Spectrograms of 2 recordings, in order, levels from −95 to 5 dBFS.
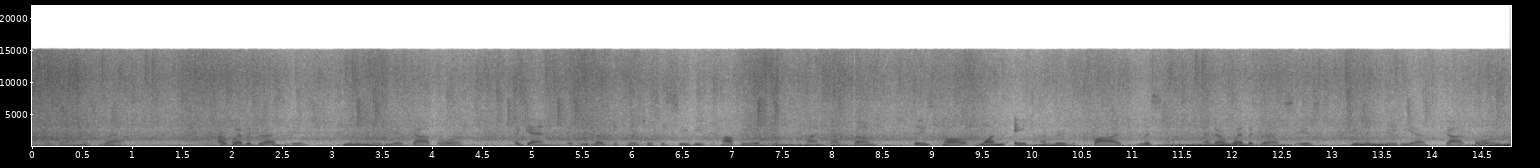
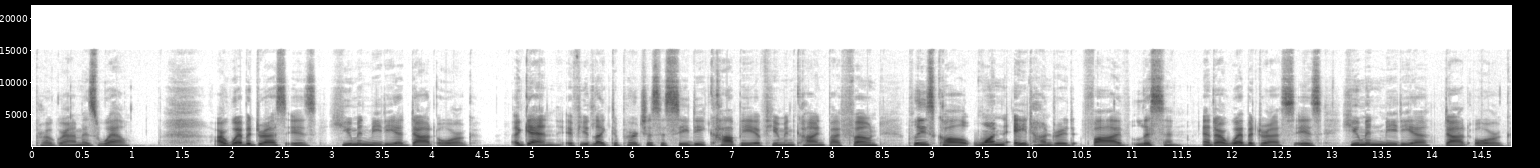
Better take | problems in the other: second | wind noise on the microphone; heavy; 4 dB above the speech

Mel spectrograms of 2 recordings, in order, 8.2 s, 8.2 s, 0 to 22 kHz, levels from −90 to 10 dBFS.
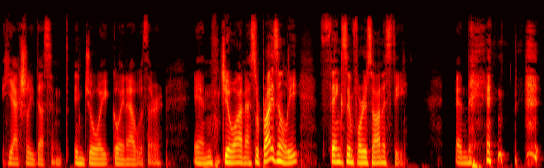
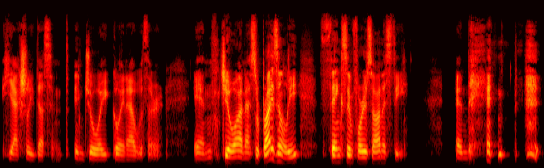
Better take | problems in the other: first | thin; very; fading below 350 Hz

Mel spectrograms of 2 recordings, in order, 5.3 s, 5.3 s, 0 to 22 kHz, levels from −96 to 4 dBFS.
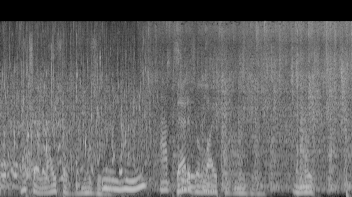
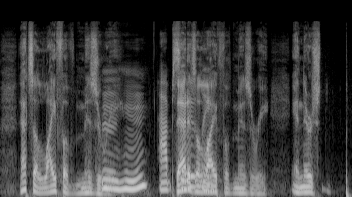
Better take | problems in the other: second | rain or running water; very loud; throughout; 4 dB above the speech

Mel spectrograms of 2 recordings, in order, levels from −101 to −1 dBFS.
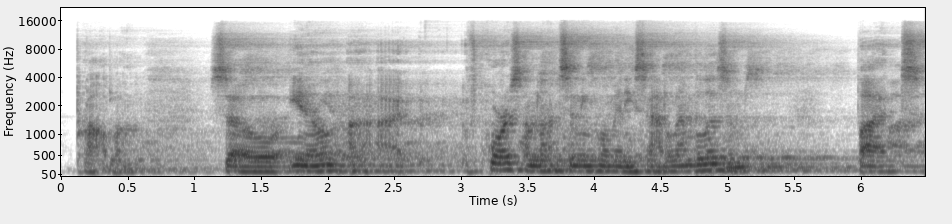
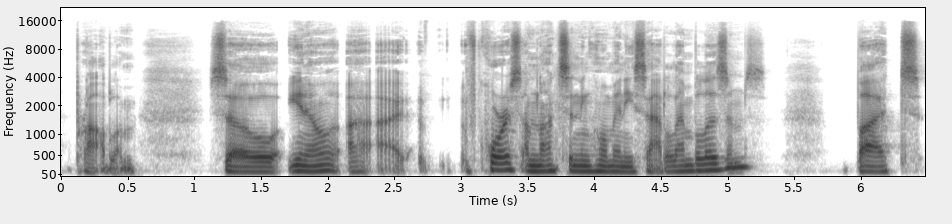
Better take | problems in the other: second | room echo; noticeable; dies away in 2 s // off-mic speech; far

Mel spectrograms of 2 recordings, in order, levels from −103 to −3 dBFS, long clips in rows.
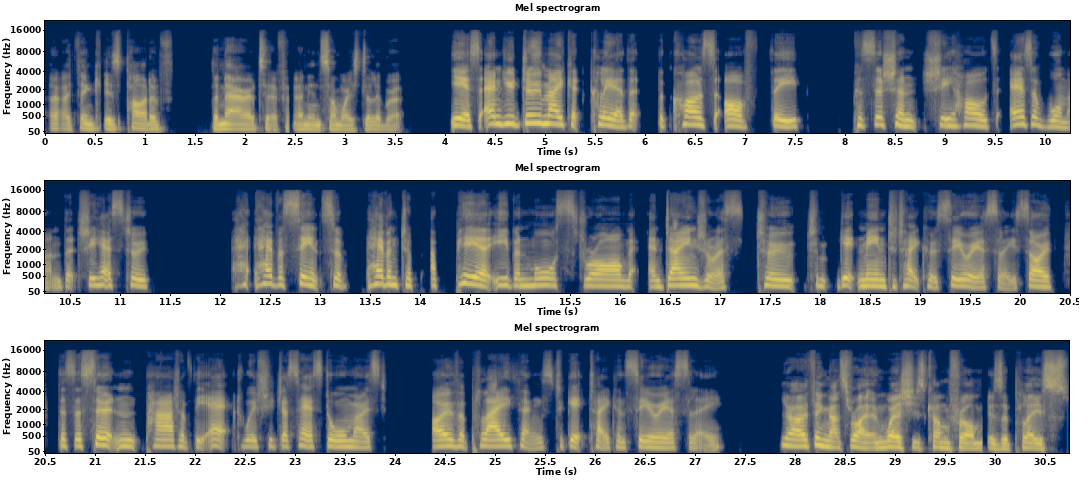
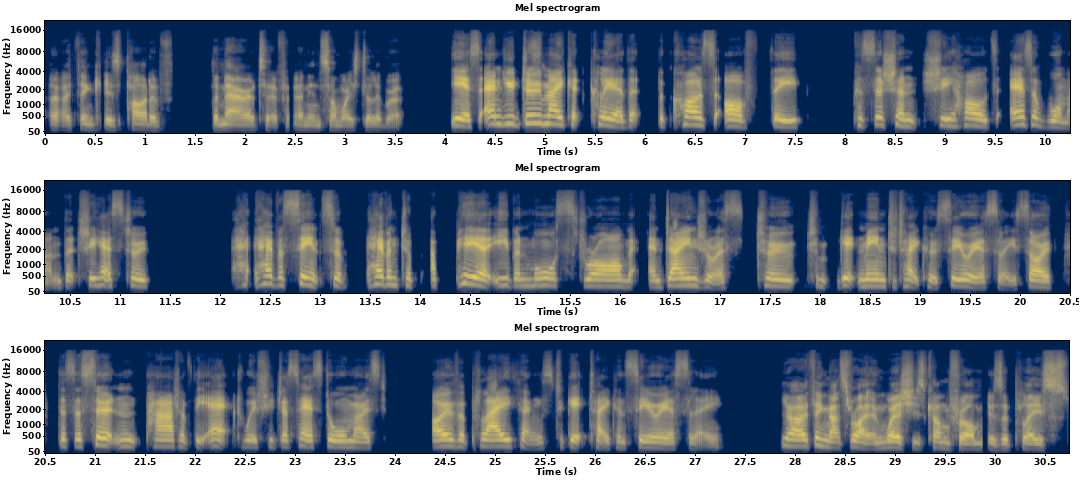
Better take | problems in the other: first | thin; very; fading below 350 Hz

